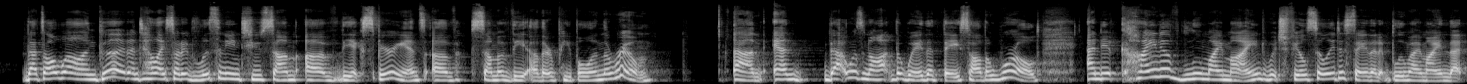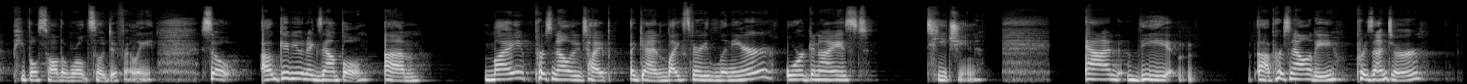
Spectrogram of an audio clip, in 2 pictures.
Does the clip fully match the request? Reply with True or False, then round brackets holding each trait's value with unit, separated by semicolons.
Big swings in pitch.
False (4.3 semitones)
